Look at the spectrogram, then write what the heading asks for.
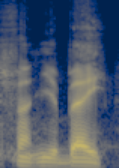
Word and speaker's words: Fañabé: And so it'll be Fanya, and then there's an accent on the E, which means that's where the push down is in the word, Fanya Bay, like San Francisco Bay, I suppose.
